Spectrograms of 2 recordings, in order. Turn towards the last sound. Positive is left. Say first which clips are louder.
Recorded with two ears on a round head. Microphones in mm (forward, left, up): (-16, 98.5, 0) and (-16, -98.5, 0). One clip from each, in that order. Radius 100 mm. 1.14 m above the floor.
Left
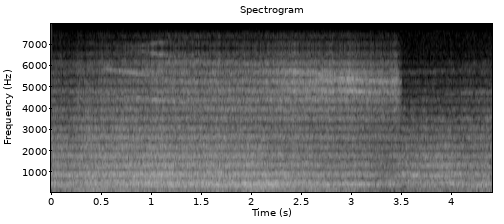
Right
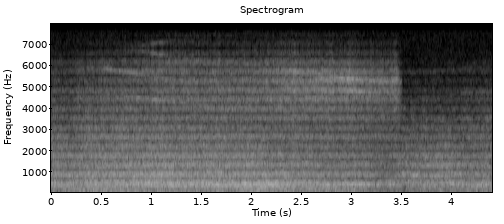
# left 2 dB
turn(degrees=30)  # may be behind; listen again after turning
